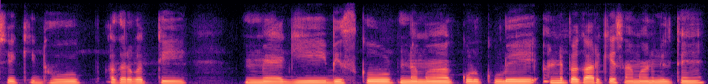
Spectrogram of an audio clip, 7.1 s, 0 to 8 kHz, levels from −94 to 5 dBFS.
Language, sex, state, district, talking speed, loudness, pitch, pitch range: Hindi, male, Jharkhand, Deoghar, 100 wpm, -18 LUFS, 155 Hz, 150-160 Hz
